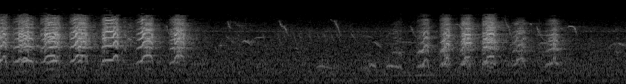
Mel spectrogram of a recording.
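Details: Maritaca parakeets in the wild: bursts of raspy, screeching squawks, several quickly repeated notes, a brief quieter gap, then a second rapid run of harsh calls.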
